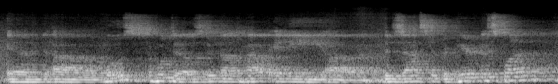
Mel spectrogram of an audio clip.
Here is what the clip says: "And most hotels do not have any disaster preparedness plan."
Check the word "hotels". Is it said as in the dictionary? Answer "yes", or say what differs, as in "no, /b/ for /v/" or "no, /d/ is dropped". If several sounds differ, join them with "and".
yes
